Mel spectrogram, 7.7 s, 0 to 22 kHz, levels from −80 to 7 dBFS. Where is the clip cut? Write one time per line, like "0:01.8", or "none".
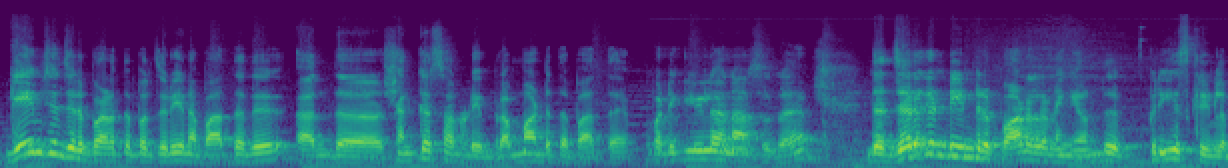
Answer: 0:04.1

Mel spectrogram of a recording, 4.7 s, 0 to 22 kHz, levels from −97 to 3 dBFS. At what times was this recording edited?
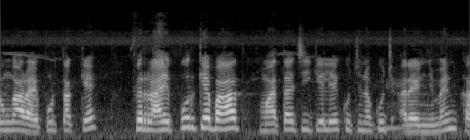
none

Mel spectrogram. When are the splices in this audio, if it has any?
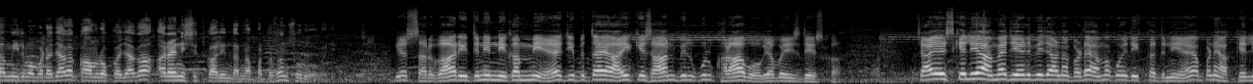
0:03.8
0:08.8

